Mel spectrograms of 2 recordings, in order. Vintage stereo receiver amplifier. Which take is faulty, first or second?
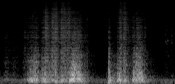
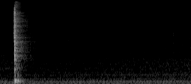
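first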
